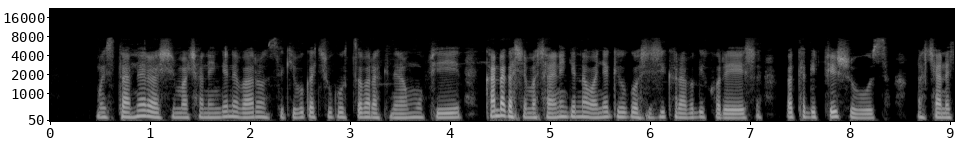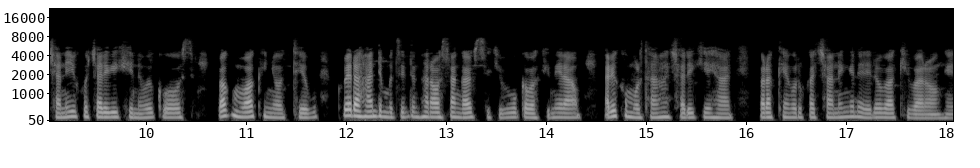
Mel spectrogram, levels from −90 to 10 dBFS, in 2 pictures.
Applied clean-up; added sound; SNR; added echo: none; none; none; none.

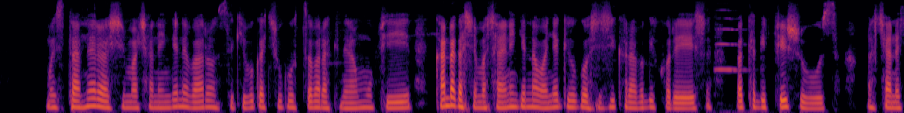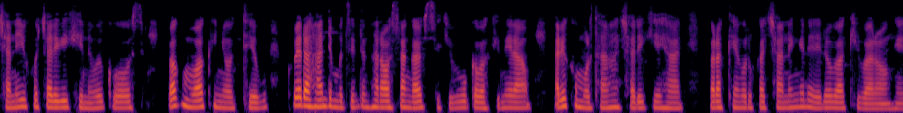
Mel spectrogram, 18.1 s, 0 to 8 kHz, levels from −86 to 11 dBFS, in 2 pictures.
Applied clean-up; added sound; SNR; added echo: none; Wind instrument, woodwind instrument; 16 dB; none.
